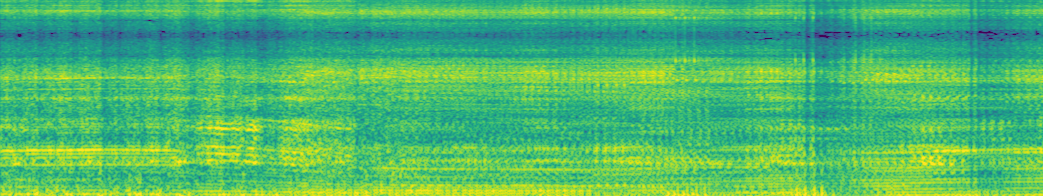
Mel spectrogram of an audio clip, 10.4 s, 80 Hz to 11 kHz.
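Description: Small 49cc four-stroke single-cylinder engine of a Honda CHF50 Metropolitan scooter, heard from on board as the scooter rides along, running steadily with a brief dip in level about eight seconds in.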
